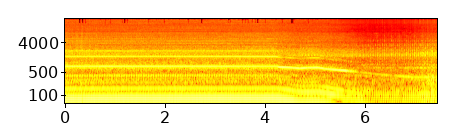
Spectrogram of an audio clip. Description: This Iveco 2.3 16v has a damaged turbocharger.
